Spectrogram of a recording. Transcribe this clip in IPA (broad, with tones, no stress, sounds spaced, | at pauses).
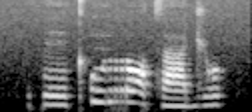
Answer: p eː˨ kʼ ũ˦ r ɔ˦˨ t͡s aː˨ d͡ʒ ʊ˦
